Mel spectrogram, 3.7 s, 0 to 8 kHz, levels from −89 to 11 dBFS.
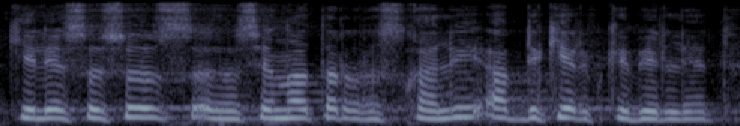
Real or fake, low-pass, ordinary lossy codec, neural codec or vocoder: real; 7.2 kHz; none; none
